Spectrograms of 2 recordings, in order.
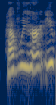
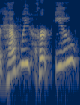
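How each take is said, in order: First: Pushed harder, louder plea; louder repeat. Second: Said in the usual way. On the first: Acted. Pressing the accusers a second time, louder. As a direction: demand an answer, raising the voice.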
